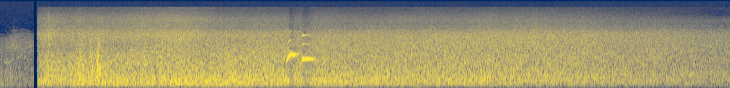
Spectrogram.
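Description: Sea waves washing onto the beach at Varkala, Kerala in the morning, a steady broad roar of surf at moderate distance with light wind, continuous and unbroken, no voices.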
